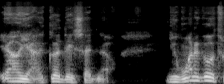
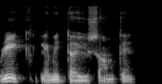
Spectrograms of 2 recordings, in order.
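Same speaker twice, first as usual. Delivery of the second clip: put-on Mexican accent; 3 semitones lower, 4 dB quieter than usual. Quoting your dad's inspirational advice as in your stand-up, in a mexican accent. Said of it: "with an accent, a Mexican accent".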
